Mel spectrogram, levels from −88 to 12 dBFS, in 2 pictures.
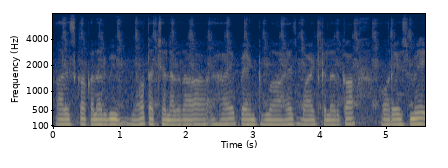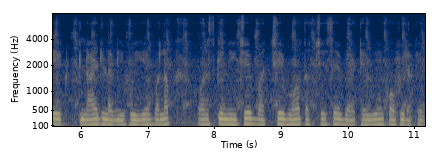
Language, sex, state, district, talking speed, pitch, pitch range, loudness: Hindi, male, Uttar Pradesh, Etah, 190 wpm, 130 Hz, 125-135 Hz, -28 LUFS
